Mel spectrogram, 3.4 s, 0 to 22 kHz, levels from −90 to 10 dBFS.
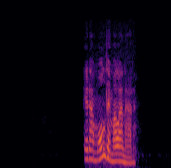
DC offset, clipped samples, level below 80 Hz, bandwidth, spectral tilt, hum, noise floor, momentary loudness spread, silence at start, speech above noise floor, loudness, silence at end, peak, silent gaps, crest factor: under 0.1%; under 0.1%; -72 dBFS; 14 kHz; -6.5 dB/octave; none; -87 dBFS; 11 LU; 1.7 s; 58 dB; -30 LUFS; 0.7 s; -12 dBFS; none; 22 dB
